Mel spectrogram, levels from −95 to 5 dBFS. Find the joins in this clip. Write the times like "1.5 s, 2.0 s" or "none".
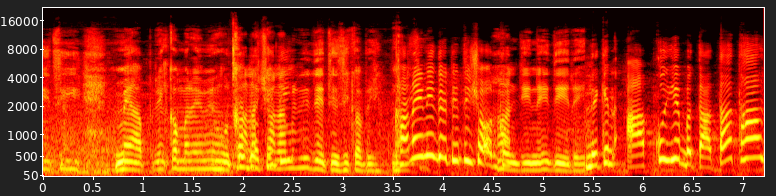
1.9 s, 3.5 s, 5.3 s

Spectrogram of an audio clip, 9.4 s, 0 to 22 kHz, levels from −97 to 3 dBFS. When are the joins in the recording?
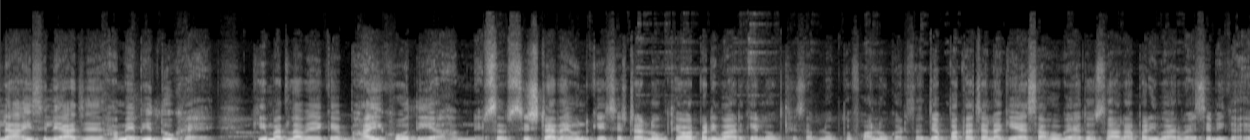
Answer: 3.7 s

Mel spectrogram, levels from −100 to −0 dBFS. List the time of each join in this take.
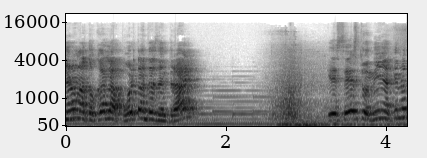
2.8 s

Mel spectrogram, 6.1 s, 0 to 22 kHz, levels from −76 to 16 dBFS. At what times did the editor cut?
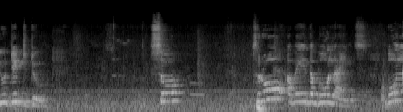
none

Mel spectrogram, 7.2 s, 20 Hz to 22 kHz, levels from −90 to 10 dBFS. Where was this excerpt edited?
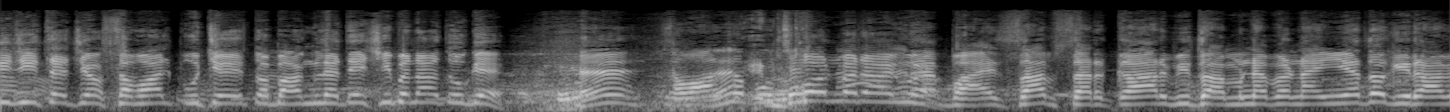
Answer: none

